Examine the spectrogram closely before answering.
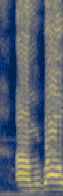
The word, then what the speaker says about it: R.O.W.E: Yeah, my name is R.O.W.E. That's R-O.W.E, pronounced like front row seats.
